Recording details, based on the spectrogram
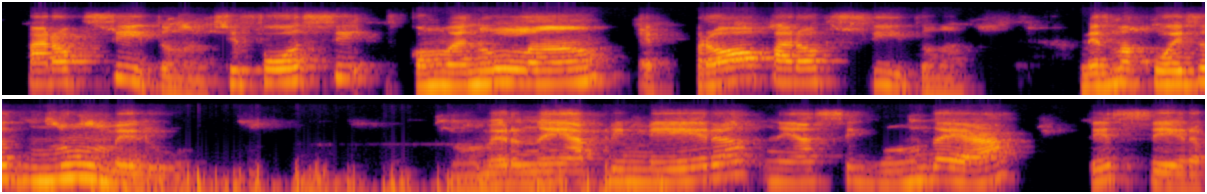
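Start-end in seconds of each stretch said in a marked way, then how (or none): none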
